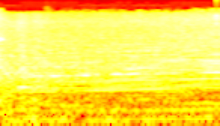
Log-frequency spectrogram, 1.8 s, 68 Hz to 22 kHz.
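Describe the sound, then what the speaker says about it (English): GT4 race car in Assetto Corsa Competizione roaring on track, dense continuous engine and tire noise at low level, with downshifts blending into the steady racing din. "Sounds like some monster in a cave when it downshifts."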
